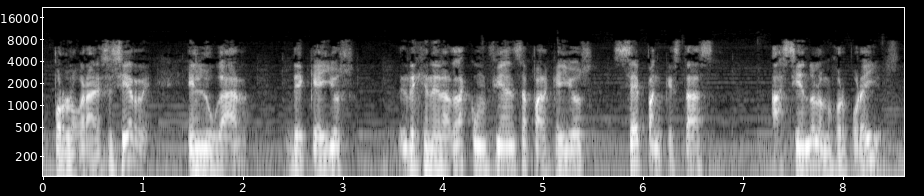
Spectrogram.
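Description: A man's voice: mid-range voice, a bit bright, muffled recording. A man, a coach and podcaster, talking emphatically and enthusiastically in a casual podcast chat. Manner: enthusiastic, emphatic, frequent fillers like "eh" and "pues".

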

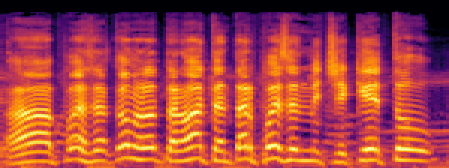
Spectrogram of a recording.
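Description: A man's voice: very high-pitched, a little fast, sharp tone, faint music behind. A man doing a rambling comedy sketch, slangy and full of fillers.

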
